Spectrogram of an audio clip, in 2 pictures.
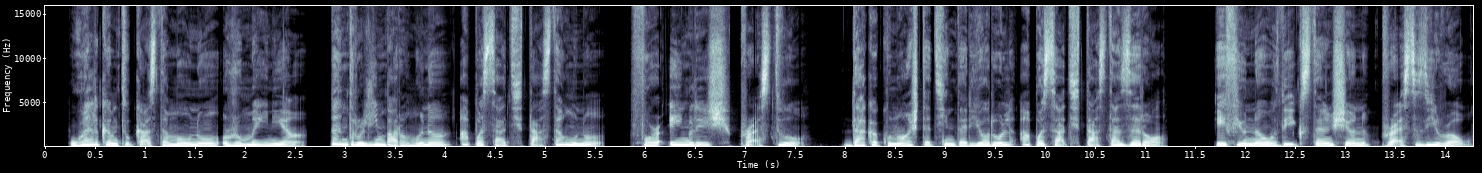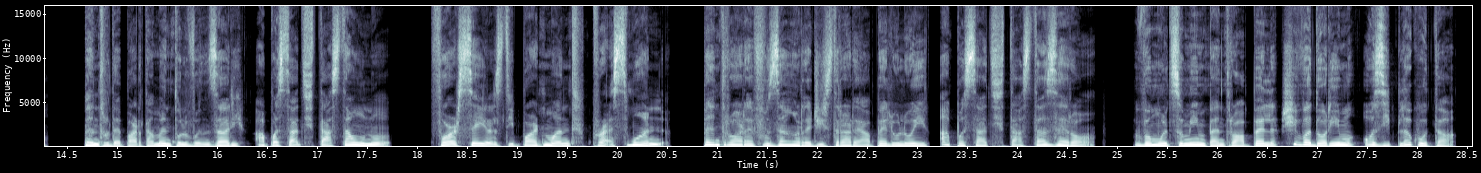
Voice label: ivr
